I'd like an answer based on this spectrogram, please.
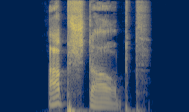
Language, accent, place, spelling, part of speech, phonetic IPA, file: German, Germany, Berlin, abstarbt, verb, [ˈapˌʃtaʁpt], De-abstarbt.ogg
- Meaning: second-person plural dependent preterite of absterben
